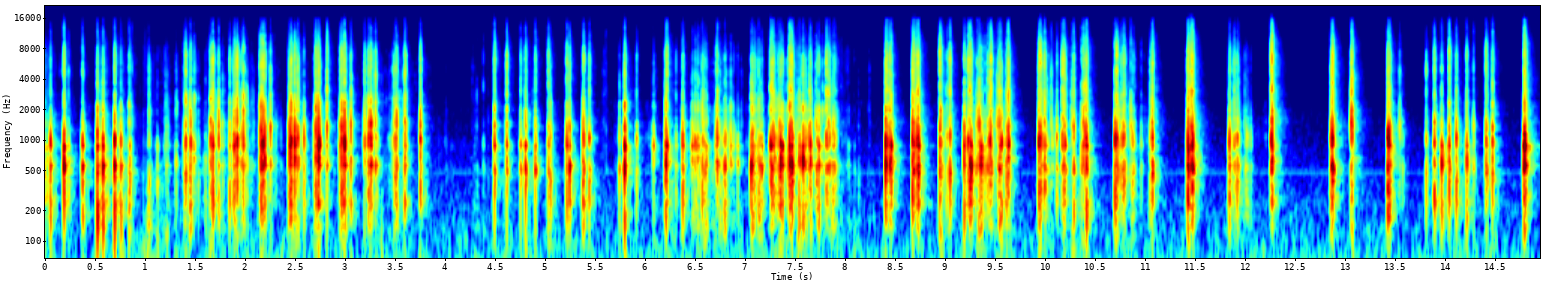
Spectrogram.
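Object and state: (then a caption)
Plastic gum container, hollow. A small hollow white plastic Extra gum box is held in the hands while fingernails tap rapidly across it and its lid is clicked. The result is dense bursts of short, dry, clicky taps with very little ring, broken by brief pauses around 4 and 8 seconds. The sound sits mostly in the midrange with a bright edge and almost no low end.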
